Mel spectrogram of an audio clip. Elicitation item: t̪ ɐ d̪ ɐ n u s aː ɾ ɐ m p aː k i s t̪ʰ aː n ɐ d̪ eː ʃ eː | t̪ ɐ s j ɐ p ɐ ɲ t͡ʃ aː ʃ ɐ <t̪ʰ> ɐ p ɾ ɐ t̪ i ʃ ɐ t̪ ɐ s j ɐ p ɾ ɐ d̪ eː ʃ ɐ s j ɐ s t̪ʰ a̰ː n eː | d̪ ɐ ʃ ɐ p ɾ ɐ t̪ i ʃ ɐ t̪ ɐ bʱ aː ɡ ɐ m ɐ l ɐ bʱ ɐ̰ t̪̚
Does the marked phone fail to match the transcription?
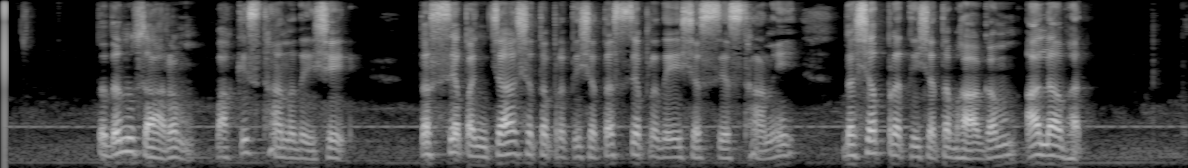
yes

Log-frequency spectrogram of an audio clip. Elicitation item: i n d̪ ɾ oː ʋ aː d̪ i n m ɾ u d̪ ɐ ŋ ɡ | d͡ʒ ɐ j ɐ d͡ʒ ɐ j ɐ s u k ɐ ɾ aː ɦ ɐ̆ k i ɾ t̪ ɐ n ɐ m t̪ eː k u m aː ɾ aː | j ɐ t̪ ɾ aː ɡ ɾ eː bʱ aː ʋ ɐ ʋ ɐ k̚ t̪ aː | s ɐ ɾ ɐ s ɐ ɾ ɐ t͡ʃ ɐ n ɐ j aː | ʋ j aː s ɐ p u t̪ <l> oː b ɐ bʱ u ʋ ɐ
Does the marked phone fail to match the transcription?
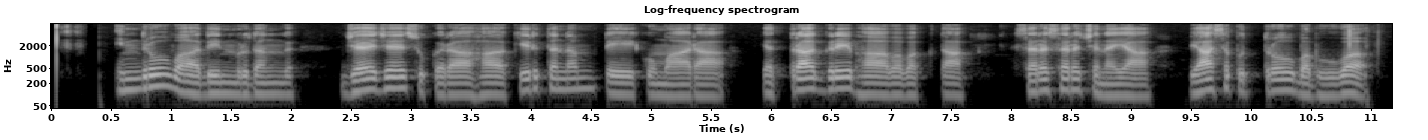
yes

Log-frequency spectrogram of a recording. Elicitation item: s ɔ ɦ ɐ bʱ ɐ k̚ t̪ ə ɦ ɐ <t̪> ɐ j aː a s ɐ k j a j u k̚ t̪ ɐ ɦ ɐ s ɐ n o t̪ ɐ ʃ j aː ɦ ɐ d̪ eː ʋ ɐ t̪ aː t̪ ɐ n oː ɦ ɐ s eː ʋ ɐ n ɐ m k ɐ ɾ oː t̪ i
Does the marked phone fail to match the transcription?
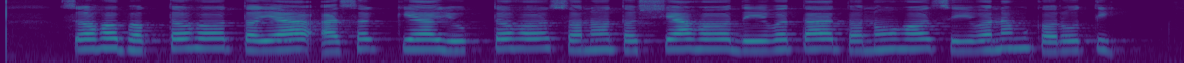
no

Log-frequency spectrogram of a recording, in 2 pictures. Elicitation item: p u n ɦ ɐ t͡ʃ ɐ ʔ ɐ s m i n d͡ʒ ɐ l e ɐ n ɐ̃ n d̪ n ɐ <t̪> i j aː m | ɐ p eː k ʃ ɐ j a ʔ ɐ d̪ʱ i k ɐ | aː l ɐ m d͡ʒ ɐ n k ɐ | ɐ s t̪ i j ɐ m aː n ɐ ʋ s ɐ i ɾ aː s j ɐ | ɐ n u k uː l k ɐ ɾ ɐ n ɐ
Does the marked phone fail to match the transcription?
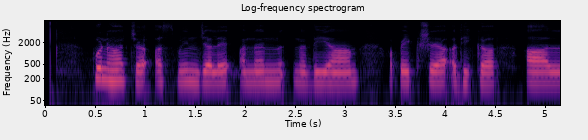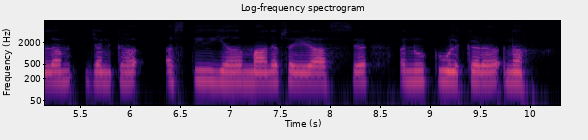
yes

